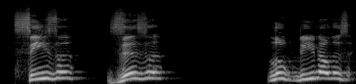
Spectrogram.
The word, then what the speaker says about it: SZA: Zizza? Luke, do you know this S-Z-A? Do we know how to pronounce it? SZA?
